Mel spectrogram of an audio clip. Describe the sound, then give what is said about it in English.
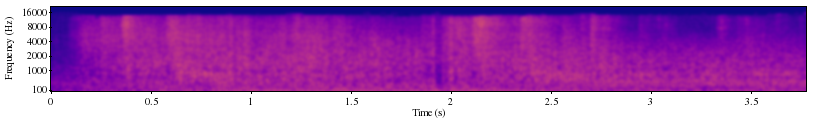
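Explosions rip across a factory as one of its tall chimneys collapses. A loud, unbroken wall of deep booming rumble runs throughout, with crackling bursts layered on top and no pause. “ducks for cover as explosions occur all over the factory. One of the mighty chimneys collapses as smoke rises up from the burning buildings.”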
